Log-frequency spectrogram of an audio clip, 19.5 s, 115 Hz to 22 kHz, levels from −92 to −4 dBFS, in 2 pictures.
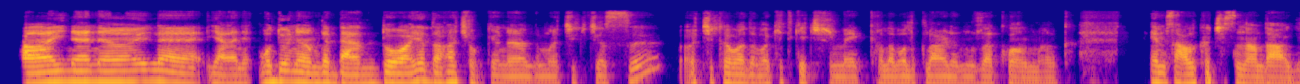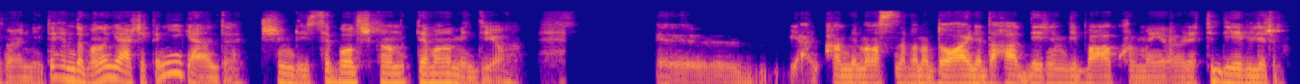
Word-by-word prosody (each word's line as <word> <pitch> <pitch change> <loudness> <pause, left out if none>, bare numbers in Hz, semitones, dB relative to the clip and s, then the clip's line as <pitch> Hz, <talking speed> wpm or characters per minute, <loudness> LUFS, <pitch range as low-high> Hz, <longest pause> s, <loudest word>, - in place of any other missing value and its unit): Aynen 135 +3 +8 0.3
öyle. 135 -6 +3
Yani, 105 -1 0
o 125 +2 0
dönemde 120 -5 +2
ben 105 0 +3
doğaya 115 +4 +4
daha 125 +1 +1
çok 110 -7 -5
yöneldim, 95 -1 -4
açıkçası. 95 -1 -4
Açık - - -1
havada 105 -2 -1
vakit 100 -1 -7
geçirmek, 90 -2 0
kalabalıklardan 95 -1 -5
uzak 95 0 -7
olmak; 85 0 -7 0.5
hem 125 -2 0
sağlık 110 0 +2
açısından, 95 -3 +2
daha 90 -1 +4
güvenliydi, 85 - -8
hem 165 -4 -4
de 140 - 0
bana 160 - 0
gerçekten 175 +2 -1
iyi 230 +1 -2
geldi. 90 - -4
Şimdiyse 110 +4 -1
bu 120 - +2
alışkanlık 120 0 +1
devam 115 -1 -1
ediyor. 85 0 -6 1.2
Iıı, - - -10 0.6
yani, - - -8
pandemi 100 0 -1
aslında 95 +1 +1
bana 100 -1 -4
doğayla 100 -1 +3
daha 105 0 -1
derin 100 -1 -4
bir 95 -2 -7
bağ 95 0 +1
kurmayı 90 -1 -8
öğretti, 95 +10 -6
diyebilirim. 100 -4 0
100 Hz, 145 wpm, -24 LUFS, 95-115 Hz, 1.2 s, Aynen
